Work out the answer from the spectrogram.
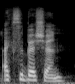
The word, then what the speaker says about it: exhibition: Exhibition. Okay, XC, right? Exhibition. Okay. Exhibition. Yes, okay, exhibition. We don't pronounce the letter H, right?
